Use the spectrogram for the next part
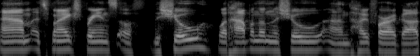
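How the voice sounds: Fairly high in pitch, this man's voice has a fairly bright tone. His intonation is fairly even. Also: moderate pace.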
